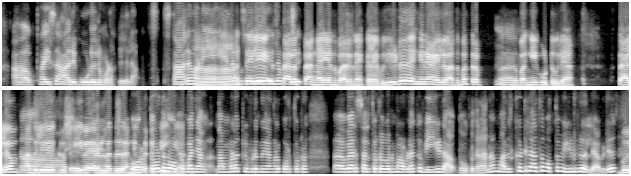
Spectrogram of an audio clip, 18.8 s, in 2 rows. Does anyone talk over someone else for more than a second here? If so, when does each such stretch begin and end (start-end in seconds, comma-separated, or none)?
9.7-12.1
